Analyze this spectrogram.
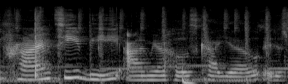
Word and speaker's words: Qiayel: y'all welcome to Prime TV I'm your host cyle it is pronounced or spelled with a cute but it's pronounced cyle and today I have a wonderful guest with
